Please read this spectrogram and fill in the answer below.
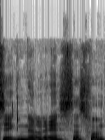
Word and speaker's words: Signalis: isn't it pronounced Signalis?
